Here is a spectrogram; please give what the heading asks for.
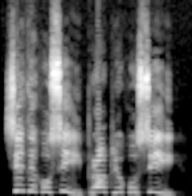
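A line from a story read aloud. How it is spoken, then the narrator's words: Crowd yelling. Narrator (Italian): urlavano tutti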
